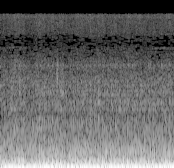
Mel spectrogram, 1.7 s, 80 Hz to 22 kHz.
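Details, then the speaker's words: 1994 GMC Jimmy 4.3 V6 CPI, 191,000 miles, first start after new idle air control valve, TPS, MAP sensor, EGR valve, coil, wires and spider: deep, steady rumble with no knocks, misses or surges; idling up smoothly and evenly. "Hey, it's idling up. Didn't used to do that before."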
